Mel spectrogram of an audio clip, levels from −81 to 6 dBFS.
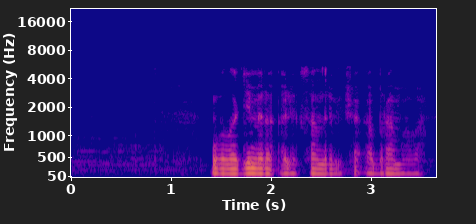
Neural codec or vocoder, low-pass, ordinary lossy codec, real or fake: none; 5.4 kHz; Opus, 64 kbps; real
